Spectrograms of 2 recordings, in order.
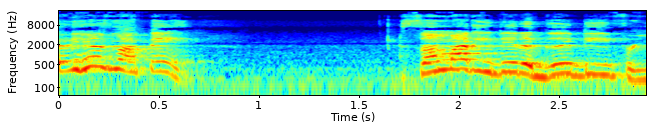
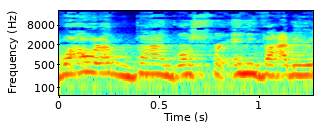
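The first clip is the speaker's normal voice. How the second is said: imitating husband; 4 dB quieter, much faster than usual. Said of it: "he was like".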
